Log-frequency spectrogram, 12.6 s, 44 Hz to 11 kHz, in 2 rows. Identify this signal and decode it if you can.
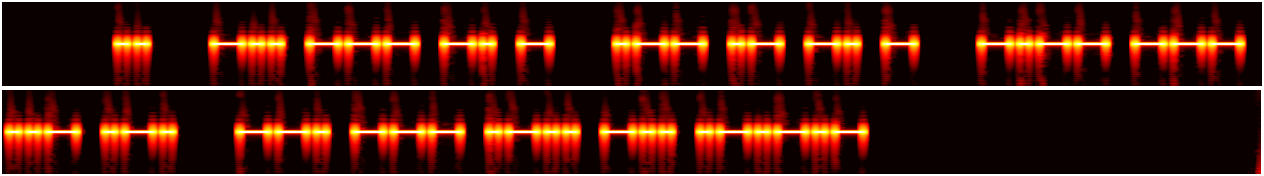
Morse code, heard as a keyed tone, about 25 wpm, 700 Hz. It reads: I DONT WANT YOUR GOLD.
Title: Sentences from Top 1000 Words - Review Part 3 - 25wpm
